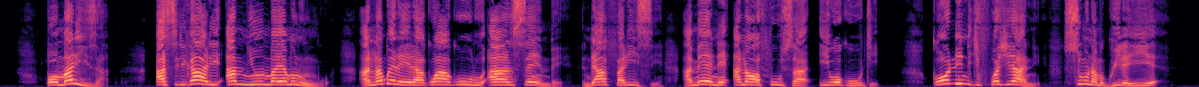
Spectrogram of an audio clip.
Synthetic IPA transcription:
ɔmaliza̰ː | siɾikaliʔam̩ɲumbajamuluːŋɡu | anaɓwɛɾɛɾakwaːkuluʔaːnsɛmbɛ̰ | ndiafaɾisḭ | amɛnɛʔanawafusaiwɔk̬uːtḭ | kɔɗindit͡ʃifukwat͡ʃianḭ | simunamuɡwiɾɛiːjɛ

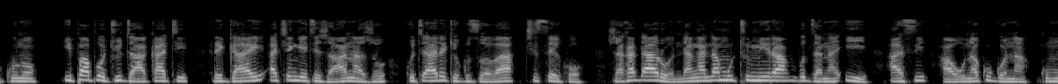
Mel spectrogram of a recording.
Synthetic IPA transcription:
o | ipap̬o̞d͡ʒudʱaːkaːti | re̞ɡʱaiʔat͡ʃe̞ŋɡe̞te̞ʐaːnaʐo̞kutiaɾe̞ɡʱe̞k̬uzo̞ʋat͡ʃise̞ːko̞ | ʐ̥akaɗaɾo̞ndaŋɡandamutʰumiɾambud͡zanaʔiji | asiɦaunakuɡʱo̞nakumu

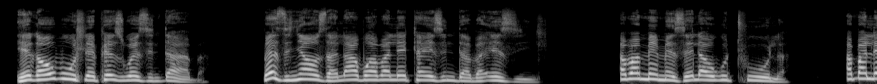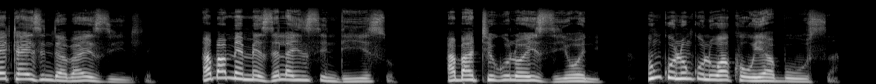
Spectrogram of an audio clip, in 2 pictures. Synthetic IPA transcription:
jɛɣauβuɬɛpʰezuɣwezintʼaːβa | βeziɲawuzalaβɔaβalɛtʰaizindʱaβaeziːnt͡ɬʼɛ | aβamɛmɛzɛlauɣutʰuːlaː | βalɛtʰaizindʱaβaeziːnt͡ɬʼɛ | aβamɛmɛzɛlaint͡sʼindʱiːsɔ | aβatʰiɣulɔizijoːni | uŋkʼuluŋkʼuluwakʰɔujaβuːsa

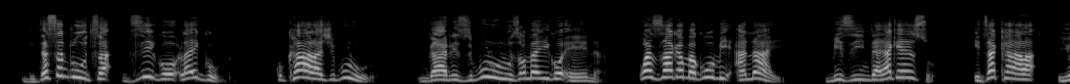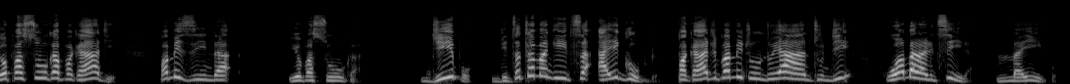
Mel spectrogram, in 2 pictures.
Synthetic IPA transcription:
ndid͡zasandut͡sʰad͡zikɔlaiɡup̚tɔ̥ | kukʰalat͡ʃip̬ululu | ŋɡatizipululuzamajikɔʔɛːna̰ | kwazakamak̬umiʔanaːjḭ | mizindajakɛnsɔ̰ | id͡zakʰala | jɔpasukap̬akat̬ḭ | pamizinda | jɔpasuːka̰ | ndipɔ̰ | ndid͡zatʰamaŋɡit͡sʰaaiɡup̚tɔ̥pakat̬ipamitundujaːntʰundi | kuwaɓalalit͡sʰiɾa̰ | m̩majiːkɔ

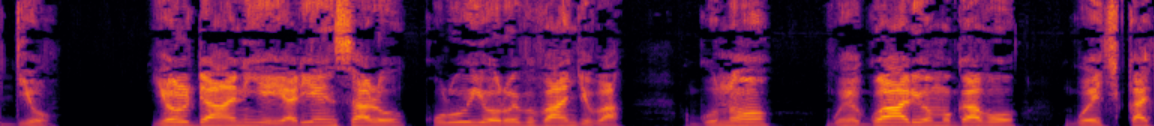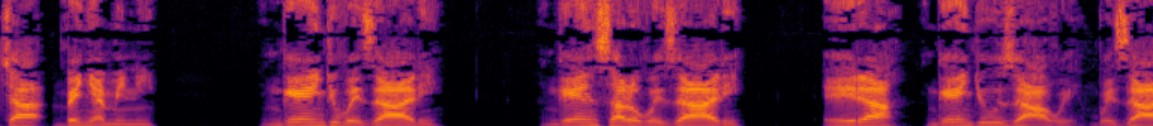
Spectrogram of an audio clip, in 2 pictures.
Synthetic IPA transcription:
djo | jo̞ɾudanije̞jalie̞ːnsalo̞kulujo̞ːlwe̞ːβivaːɲɟiβa | ɡuno̞ | ɡwe̞ːɡwaːlio̞ːmuɡaβo̞ | ɡwe̞ːci̥kacabe̞ɲamini | ŋɡe̞ːɲɟuβwe̞zaːli | ŋɡe̞ːnsalo̞βwe̞zaːli | eɾa | ŋɡe̞ːɲɟuza̰ːβwe̞̰βwe̞zaː

